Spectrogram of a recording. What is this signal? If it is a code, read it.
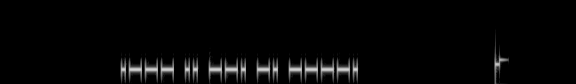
Morse code, heard as a keyed tone, about 30 wpm, 700 Hz. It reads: JIGN9
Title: Code Groups - 5 Letter:Numbers - 30wpm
